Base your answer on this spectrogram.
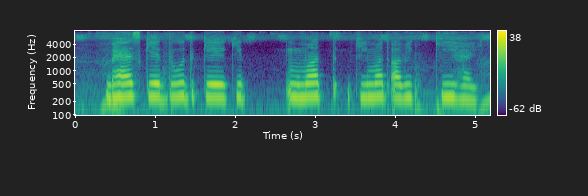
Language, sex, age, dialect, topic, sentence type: Magahi, female, 18-24, Western, agriculture, question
